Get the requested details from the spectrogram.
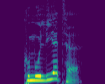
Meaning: inflection of kumulieren: 1. first/third-person singular preterite 2. first/third-person singular subjunctive II
- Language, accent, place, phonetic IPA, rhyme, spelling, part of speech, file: German, Germany, Berlin, [kumuˈliːɐ̯tə], -iːɐ̯tə, kumulierte, adjective / verb, De-kumulierte.ogg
